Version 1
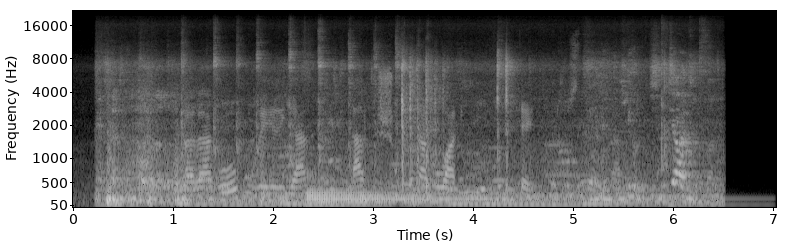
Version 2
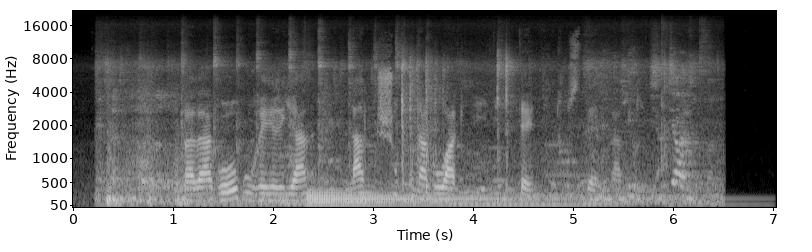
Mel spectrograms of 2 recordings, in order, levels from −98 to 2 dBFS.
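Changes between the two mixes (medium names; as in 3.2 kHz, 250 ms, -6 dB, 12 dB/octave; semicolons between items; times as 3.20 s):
speech +9.0 dB; second sound: add peaking EQ 67 Hz +7 dB 2.9 oct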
